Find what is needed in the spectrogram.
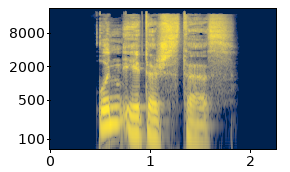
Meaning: strong/mixed nominative/accusative neuter singular superlative degree of unethisch
- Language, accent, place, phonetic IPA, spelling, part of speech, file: German, Germany, Berlin, [ˈʊnˌʔeːtɪʃstəs], unethischstes, adjective, De-unethischstes.ogg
